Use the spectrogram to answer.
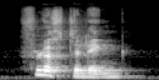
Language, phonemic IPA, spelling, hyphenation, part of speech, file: Dutch, /ˈvlʏx.tə.lɪŋ/, vluchteling, vluch‧te‧ling, noun, Nl-vluchteling.ogg
- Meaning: 1. refugee 2. fugitive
